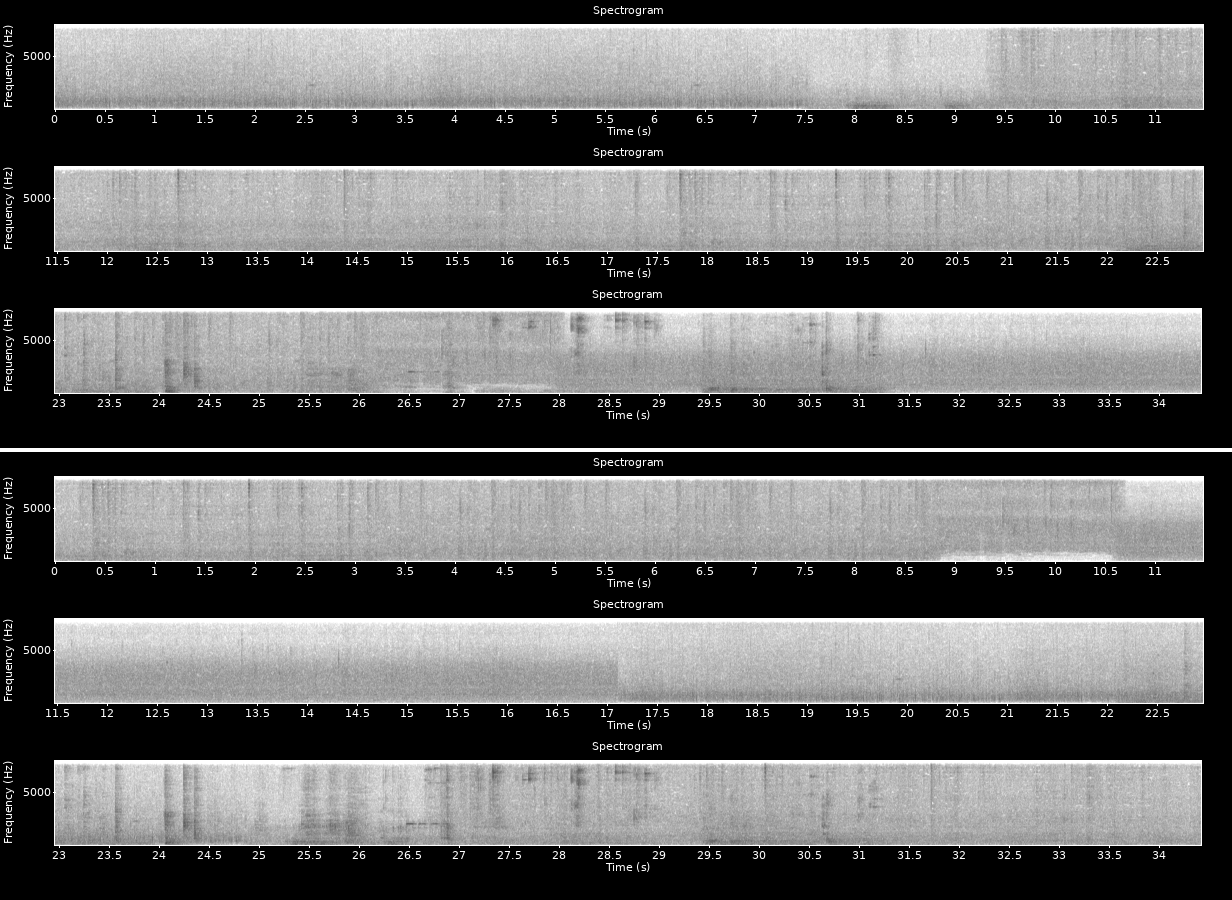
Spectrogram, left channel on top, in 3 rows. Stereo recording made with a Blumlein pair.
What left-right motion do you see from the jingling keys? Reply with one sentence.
In this clip you hear the jingling keys move from left to right and back again.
